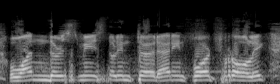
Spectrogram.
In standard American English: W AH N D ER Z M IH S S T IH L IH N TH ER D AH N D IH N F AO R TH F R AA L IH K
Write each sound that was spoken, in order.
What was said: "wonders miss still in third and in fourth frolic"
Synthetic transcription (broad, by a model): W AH N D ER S M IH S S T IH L IH N T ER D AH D IH N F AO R T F R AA L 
